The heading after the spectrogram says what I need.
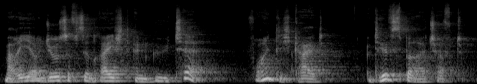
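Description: Humble kind little donkey for a storybook reading, voiced by a man, earnest and eager, high-ish, roomy echo. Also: animated, measured pace, vocal fry, darkish tone.

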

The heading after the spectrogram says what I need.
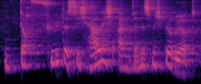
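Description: Man doing a wary scolding cat, storybook, slightly high voice, heavy echo. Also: animated, unhurried, vocal fry, warm tone, heavily acted. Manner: suspicious, admonishing. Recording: very echoey room with long reverb.

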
